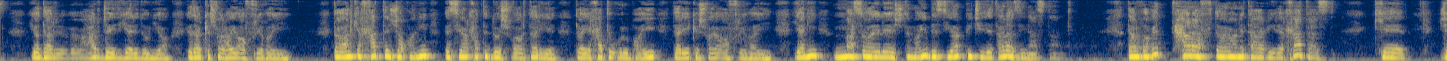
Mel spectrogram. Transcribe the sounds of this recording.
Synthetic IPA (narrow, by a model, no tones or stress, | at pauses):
jɒːd̪æɾhæɾd͡ʒɒːjed̪iːɟæɾid̪onjɒːjɒːd̪æɾkʰe̞ʃvæɾhɒːjeɒːfɾiːɣɒːiː | d̪̥æhælcʰe̞xæt̪ʰːe̞d͡ʒæpʰɒːniːb̥e̞sjɒːɾxæt̪ʰːed̪oʃvɒːɾt̪ʰæɾiːed̪̥æɾjexæt̪ʰːe̞oɾuːpʰɒːiːd̪̥æɾjecʲʰːe̞ʃvæɾeɒːfɾiːɣɒːiːjæːniːmæsɒːe̞leːt͡ʃt̪e̞mɒːiːbe̞sijɒːɾpʰiːt͡ʃʰiːd̪e̞t̪ʰæɾæziːnhæst̪ænd̪̥ | d̪̥æɾvɒːɣet̪ʰæɾæfd̪̥ɒːɾɒːne̞t̪ʰæɣiːɾexæt̪ʰːæst̪ | cʰed͡ʒ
